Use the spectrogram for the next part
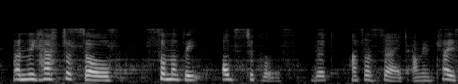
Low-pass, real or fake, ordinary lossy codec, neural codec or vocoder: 5.4 kHz; fake; none; codec, 24 kHz, 1 kbps, SNAC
